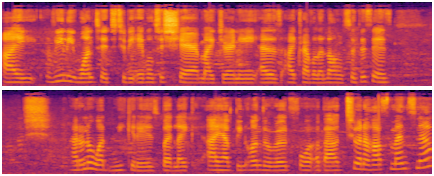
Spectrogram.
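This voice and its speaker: Through noticeable background noise, a woman of medium pitch speaks at a fairly slow pace with very even loudness and fairly even intonation. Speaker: travel vlogger. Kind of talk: casual vlog monologue. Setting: speaking to camera. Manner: many filler words.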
